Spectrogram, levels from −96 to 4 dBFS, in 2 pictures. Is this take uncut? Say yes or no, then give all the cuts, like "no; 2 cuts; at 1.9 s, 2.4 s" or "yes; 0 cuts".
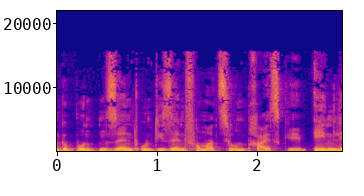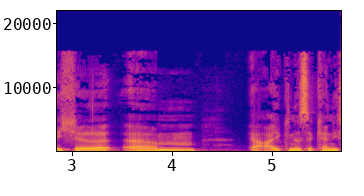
no; 1 cut; at 2.5 s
